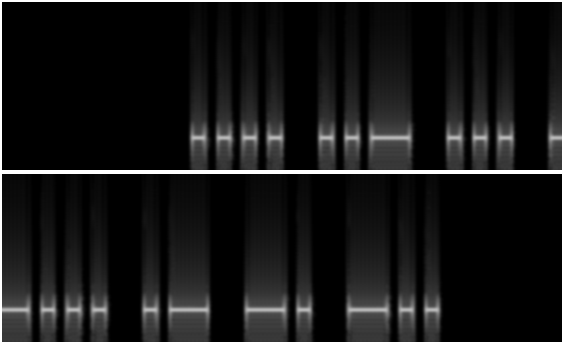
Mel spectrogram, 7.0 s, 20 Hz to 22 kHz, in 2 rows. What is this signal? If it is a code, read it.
Morse code, heard as a keyed tone, about 16 wpm, 700 Hz. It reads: HUSBAND
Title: Seven Letter Words - 15wpm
